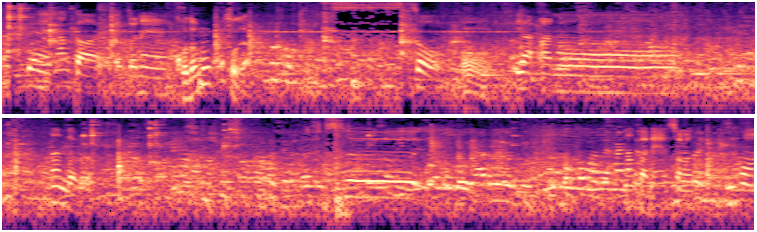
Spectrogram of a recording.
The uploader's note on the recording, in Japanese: レストランで収録したためちょっと聞きづらいですが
